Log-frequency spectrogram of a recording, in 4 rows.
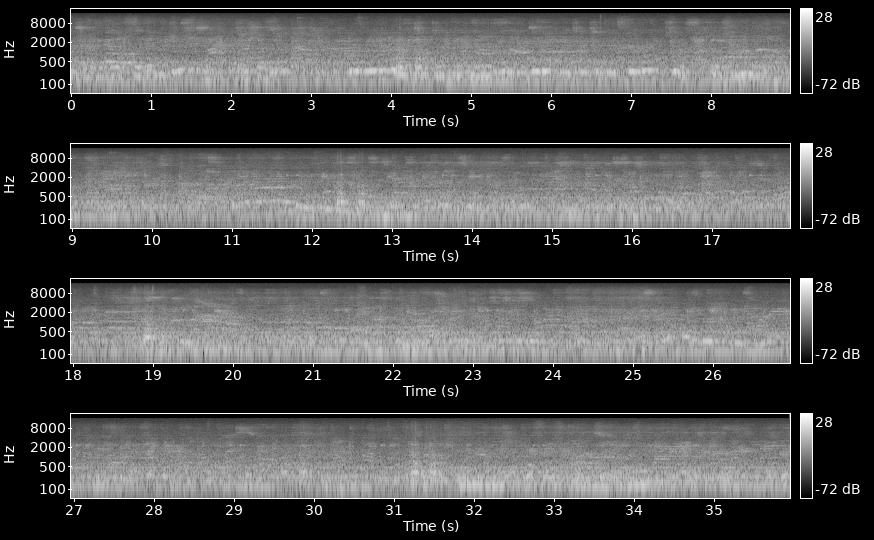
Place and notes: Strip District, Pittsburgh, PA, USA - greyhound station
greyhound station, pittsburgh
24 January 2011, 18:53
